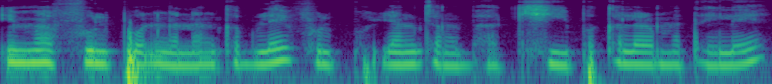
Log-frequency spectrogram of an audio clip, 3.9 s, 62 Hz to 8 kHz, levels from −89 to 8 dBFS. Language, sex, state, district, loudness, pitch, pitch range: Wancho, female, Arunachal Pradesh, Longding, -25 LUFS, 200 Hz, 190-215 Hz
